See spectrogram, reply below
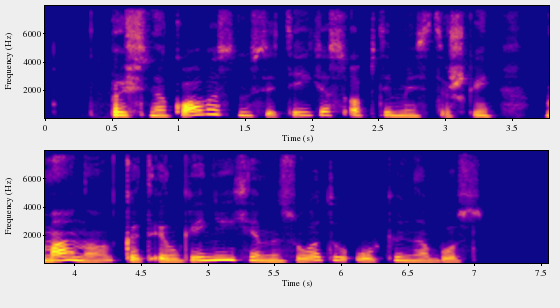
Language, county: Lithuanian, Vilnius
